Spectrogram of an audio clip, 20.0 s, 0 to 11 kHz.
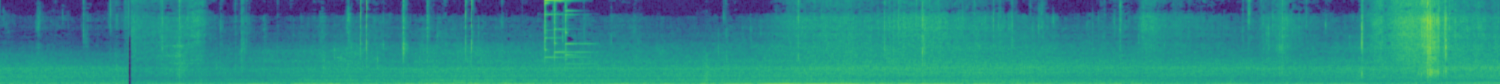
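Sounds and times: bright bell chime: 7.3s - 8.4s.

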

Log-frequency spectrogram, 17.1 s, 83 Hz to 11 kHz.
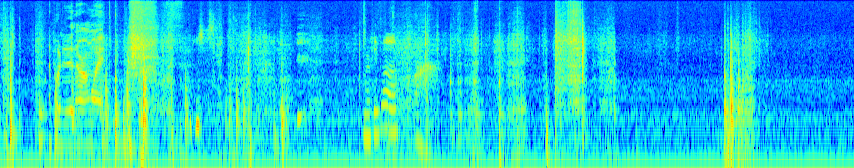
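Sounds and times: wooden knocks: 0.0s - 5.8s
wood scraping on wood: 0.0s - 12.4s, 14.5s - 15.4s
wood board clatter: 14.4s - 15.2s.

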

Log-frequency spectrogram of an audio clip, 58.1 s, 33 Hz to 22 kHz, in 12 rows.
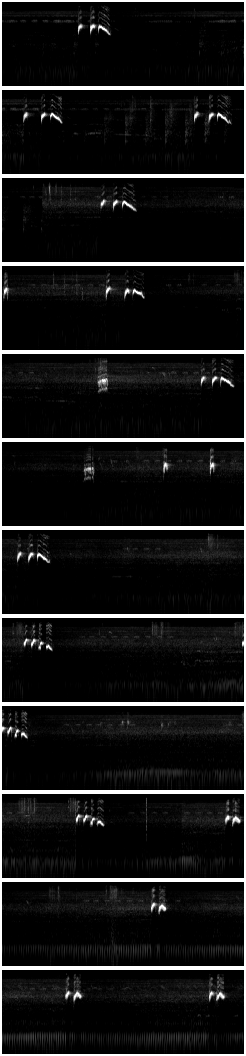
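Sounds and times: bird chirping calls: 1.4s - 2.5s, 4.7s - 6.3s, 7.6s - 10.2s, 11.6s - 12.5s, 16.5s - 17.4s, 22.3s - 24.1s, 25.8s - 30.1s, 33.0s - 35.0s, 38.6s - 39.4s, 44.9s - 45.8s, 47.4s - 52.0s, 53.7s - 55.7s, 57.1s - 58.0s.

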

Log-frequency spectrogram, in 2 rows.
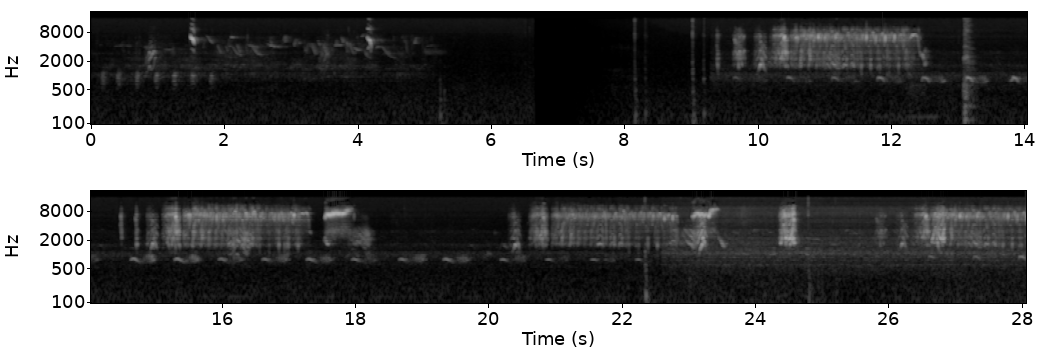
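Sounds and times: sharp bird calls: 0.0s - 5.3s, 9.3s - 28.0s
buzzy bird chattering song: 0.4s - 4.4s, 9.4s - 28.0s
low repeated bird notes: 9.4s - 28.0s.

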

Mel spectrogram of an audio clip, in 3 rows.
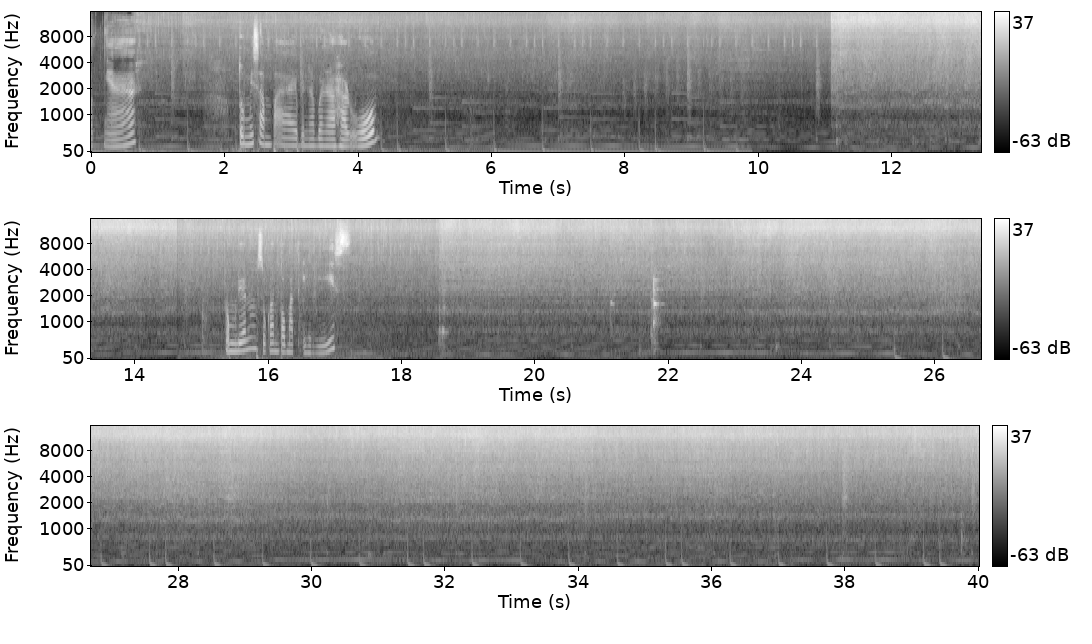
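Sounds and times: tomato and paste sizzling in oil: 0.7s - 40.0s
knock on pot: 21.7s - 22.0s.

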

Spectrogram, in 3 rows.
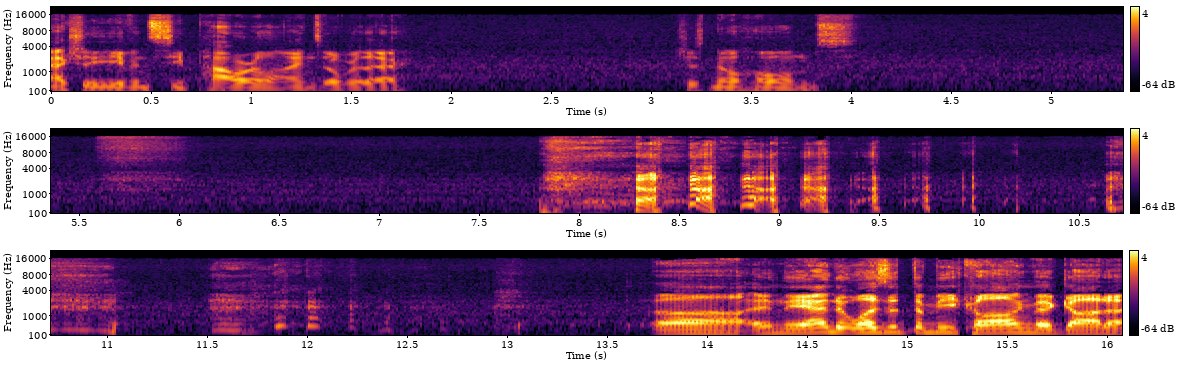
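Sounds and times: man laughing: 7.8s - 13.1s.

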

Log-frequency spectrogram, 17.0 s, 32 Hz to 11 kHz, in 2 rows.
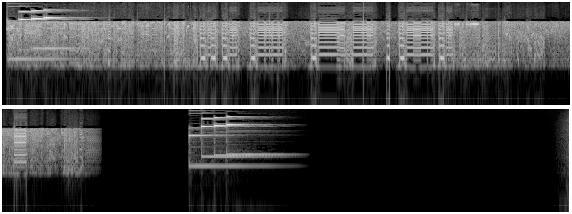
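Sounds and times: radio static: 1.3s - 10.0s.

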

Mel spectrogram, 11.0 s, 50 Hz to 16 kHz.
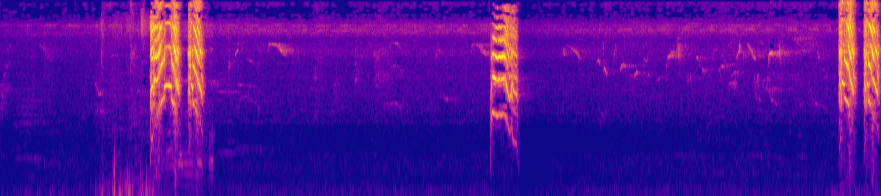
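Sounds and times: parakeet call: 1.8s - 2.7s, 6.1s - 6.6s, 10.4s - 11.0s.

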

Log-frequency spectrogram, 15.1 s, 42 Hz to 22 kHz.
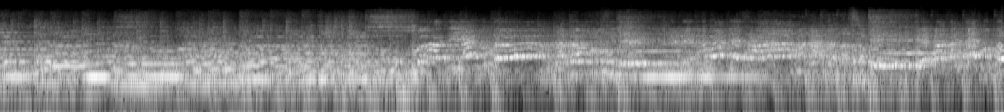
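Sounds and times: instrumental backing: 0.0s - 15.0s
women singing a hymn: 6.2s - 15.0s.

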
